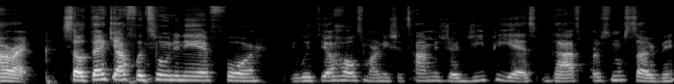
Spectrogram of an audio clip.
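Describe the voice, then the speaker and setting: In a very clean recording with a silent background, a woman with a plain, everyday voice speaks at a fairly slow pace, fairly low in pitch and fairly even in intonation. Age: 40s. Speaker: talk show host. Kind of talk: casual chat.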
